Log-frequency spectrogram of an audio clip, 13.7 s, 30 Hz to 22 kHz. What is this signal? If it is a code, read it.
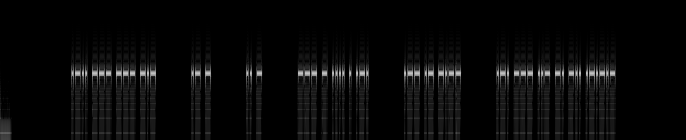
Morse code, heard as a keyed tone, about 36 wpm, 700 Hz. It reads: LOOK AT IT OTHER WAY ROUND.
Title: 3x Word-Spacing - Sentences from Top 200 Words - 35wpm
